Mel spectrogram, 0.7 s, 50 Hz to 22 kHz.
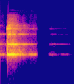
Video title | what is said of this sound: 6th Grade. Music. 3/24/20 | this one is made out of metal it's for camping so when I play it it makes a really different sound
